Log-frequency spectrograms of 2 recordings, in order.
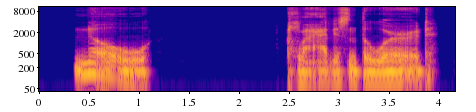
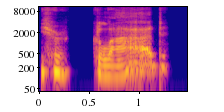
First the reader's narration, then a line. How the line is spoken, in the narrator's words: exclaimed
